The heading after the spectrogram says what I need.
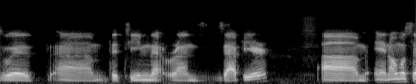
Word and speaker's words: Zapier: the team that runs zapier and almost everybody says a peer and then it's not until they kind of came up with a tagline exactly or makes you happier that they they finally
